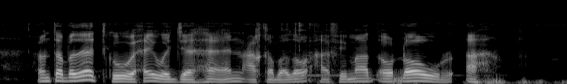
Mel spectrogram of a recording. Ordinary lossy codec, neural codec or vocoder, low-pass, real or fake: none; none; 7.2 kHz; real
